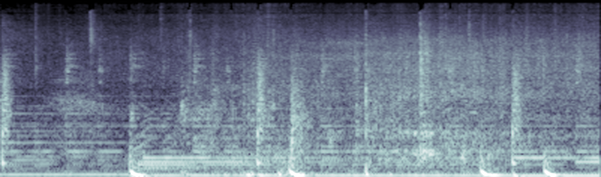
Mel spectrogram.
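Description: Fresh spinach going into a hot pan for a vegan spinach dip, with steady sizzling and frying plus scattered soft thumps and scrapes of leaves being pushed around, close and moderately loud, no voices.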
